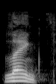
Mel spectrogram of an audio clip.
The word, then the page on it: length: American English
